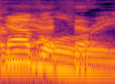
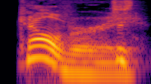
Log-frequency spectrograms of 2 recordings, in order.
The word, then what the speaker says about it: cavalry: It's because my wife was not here to do it for Cavalry. me. There you go. Look at that. Calvary.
